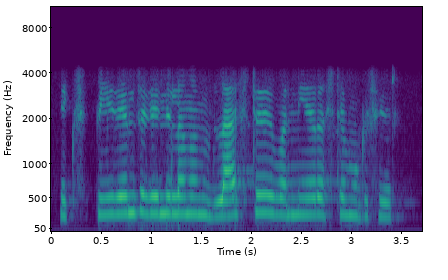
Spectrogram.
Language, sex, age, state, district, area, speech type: Kannada, female, 18-30, Karnataka, Gulbarga, urban, conversation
